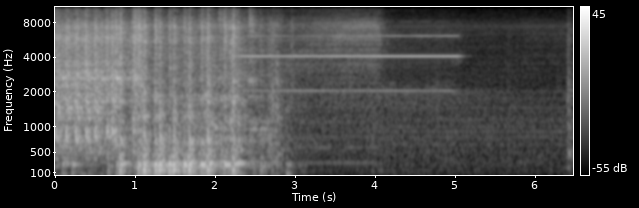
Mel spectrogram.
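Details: Nissan 300ZX twin turbo, first startup after pulling the engine and transmission to replace gaskets and seals and fit silicone vacuum lines: short crank, catches in about two seconds, smooth steady idle; normal start and idle.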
